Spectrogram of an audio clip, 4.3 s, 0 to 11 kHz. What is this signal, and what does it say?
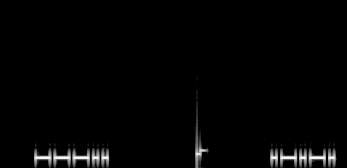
Morse code, heard as a keyed tone, about 20 wpm, 700 Hz. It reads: 8 <AR>
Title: Single Character (Letter:Number:Punctuation:Prosign) 20wpm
